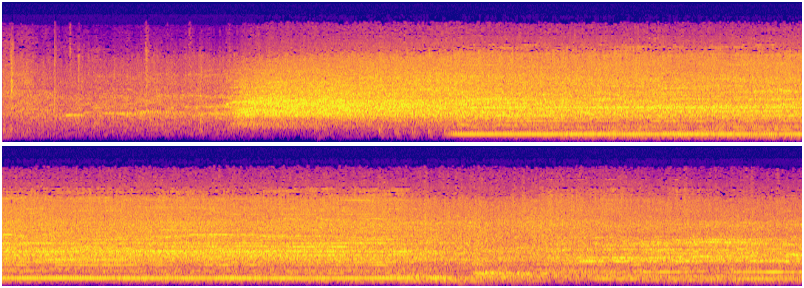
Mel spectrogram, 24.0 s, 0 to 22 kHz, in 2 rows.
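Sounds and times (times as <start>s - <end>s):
crowd noise: 0.0s - 24.0s
arena goal horn: 5.9s - 19.0s.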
